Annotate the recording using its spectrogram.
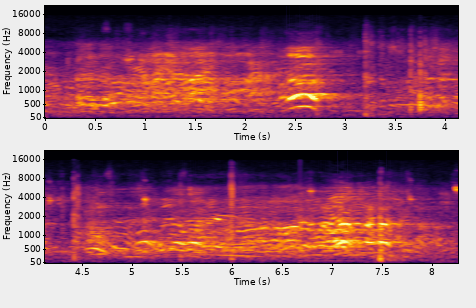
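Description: Several men shouting and calling over one another during a seven-a-side football game, with a few sharp knocks of the ball being kicked and bouncing on the hard court.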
